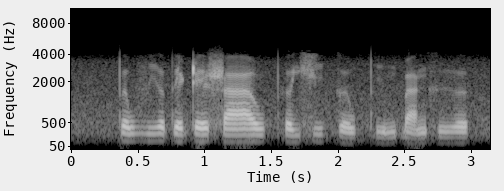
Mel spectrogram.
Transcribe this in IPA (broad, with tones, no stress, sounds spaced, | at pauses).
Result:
t̪ ə˧˥ w v i˧ ə̯ t̪ e˧˥ ʈ e˧˥ ʂ aː˧ w t̪ʰ ə˧ j x i˧˥ k ə˨˩ w t̪ʰ i˨˩˦ m ɓ a˨˩˦ ŋ x ɨ˧ ə̯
